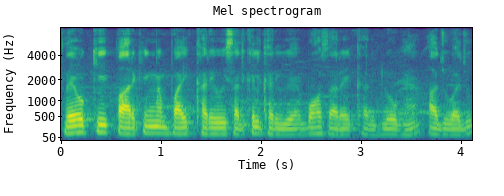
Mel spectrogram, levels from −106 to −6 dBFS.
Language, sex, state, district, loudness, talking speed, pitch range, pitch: Hindi, male, Madhya Pradesh, Katni, -22 LUFS, 260 wpm, 105-125 Hz, 115 Hz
